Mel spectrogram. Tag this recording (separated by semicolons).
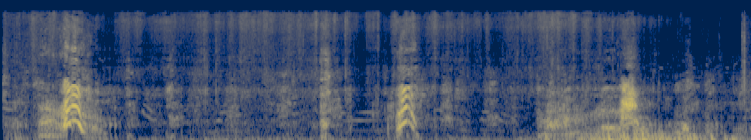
Great-Dane; ridgeback; dog-bark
